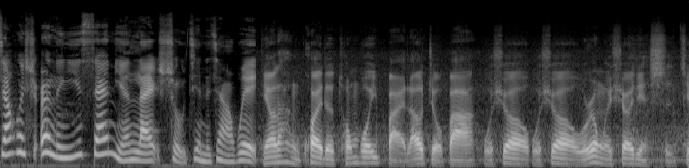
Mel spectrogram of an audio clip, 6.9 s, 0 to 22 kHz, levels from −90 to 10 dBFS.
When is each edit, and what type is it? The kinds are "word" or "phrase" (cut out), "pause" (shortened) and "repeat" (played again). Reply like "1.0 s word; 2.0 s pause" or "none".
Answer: 5.3 s repeat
